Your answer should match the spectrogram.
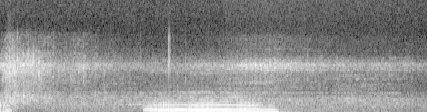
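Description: A woman's voice holding one long, low note for just over a second, starting about a second and a half in, with a soft breath at the start.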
